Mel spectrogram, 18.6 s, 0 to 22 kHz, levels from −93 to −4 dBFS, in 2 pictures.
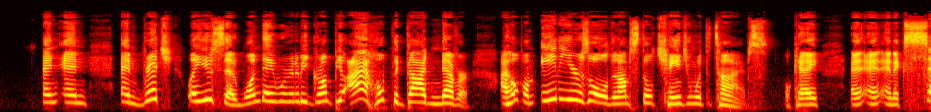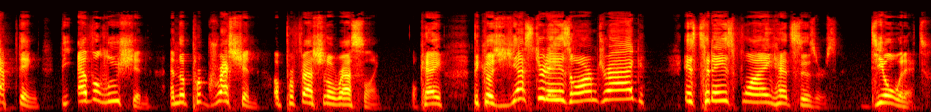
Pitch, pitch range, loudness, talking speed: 250 Hz, 210-295 Hz, -22 LUFS, 185 wpm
